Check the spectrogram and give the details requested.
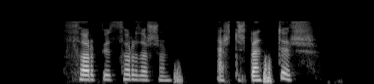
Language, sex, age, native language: Icelandic, female, 20-29, Icelandic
